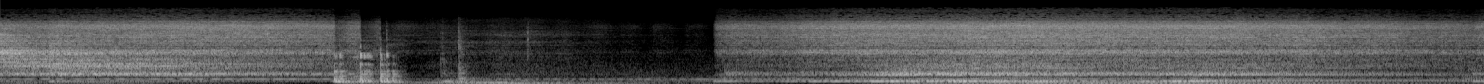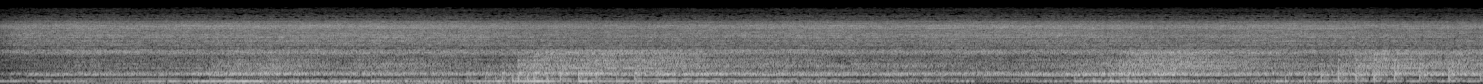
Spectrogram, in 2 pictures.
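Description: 23-inch Red Cymbals flat china cymbal ringing in a continuous dense wash. It drops away briefly about four seconds in, then swells back up under a soft mallet roll and keeps ringing.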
